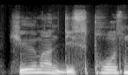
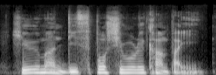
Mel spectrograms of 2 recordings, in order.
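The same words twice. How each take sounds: First: "ヒューマンディスポーズ" breaking off mid-word; failed attempt at "ヒューマンディスポーズ", cut off after ポーズ; tongue-tied stumble. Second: Said in the usual way. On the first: Real, not acted. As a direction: trip over "ディスポーズ" and stop short. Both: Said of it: "言えない".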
